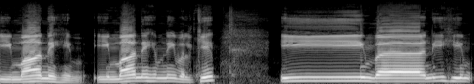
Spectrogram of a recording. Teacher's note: ای یا مدہ ہے تو آپ اسے تھوڑا کھینچ کے لازمی پڑھیے گا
